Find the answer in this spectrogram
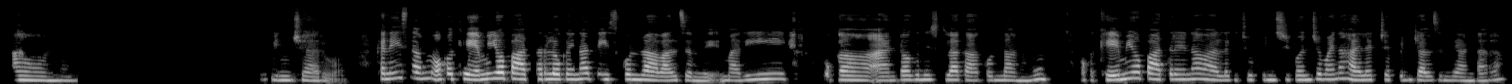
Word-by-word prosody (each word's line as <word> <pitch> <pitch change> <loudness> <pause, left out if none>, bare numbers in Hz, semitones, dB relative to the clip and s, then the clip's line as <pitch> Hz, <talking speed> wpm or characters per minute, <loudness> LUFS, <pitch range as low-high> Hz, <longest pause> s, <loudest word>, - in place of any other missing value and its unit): అవును. 180 -3 -1 2.0
పించారు. 195 -3 -3 0.5
కనీసం 275 +2 0 0.2
ఒక 250 +1 +1
కెమియో 245 +4 +7
పాత్రలోకైనా 240 0 +4
తీసుకొని 235 -1 0
రావాల్సింది. 185 -2 -1 0.2
మరీ 200 +5 -2 0.7
ఒక - - -24 0.4
యాంటాగనిస్ట్‌లా 210 +3 0
కాకుండాను 190 -2 -4 0.5
ఒక, - - -21
కెమియో 235 +7 +4
పాత్ర 235 -1 +3
అయినా 245 +2 0
వాళ్ళకి 200 -2 -2
చూపించి, 210 0 -4
కొంచెమైనా 230 +4 -1
హైలైట్ 210 +1 0
చెప్పించాల్సింది 195 -3 -5
అంటారా? 170 +5 -6
210 Hz, 85 wpm, -23 LUFS, 190-235 Hz, 2.0 s, కెమియో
